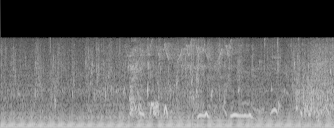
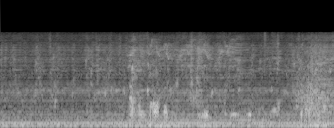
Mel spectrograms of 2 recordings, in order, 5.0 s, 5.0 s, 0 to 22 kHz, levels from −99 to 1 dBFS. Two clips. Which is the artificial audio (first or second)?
second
